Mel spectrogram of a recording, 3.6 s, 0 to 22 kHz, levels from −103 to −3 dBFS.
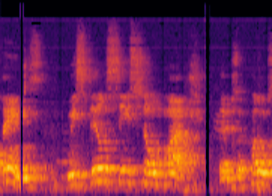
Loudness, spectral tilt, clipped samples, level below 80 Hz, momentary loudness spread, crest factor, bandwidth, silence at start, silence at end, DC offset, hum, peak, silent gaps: -26 LUFS; -4.5 dB/octave; under 0.1%; -70 dBFS; 11 LU; 16 dB; 15.5 kHz; 0 s; 0 s; under 0.1%; none; -10 dBFS; none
